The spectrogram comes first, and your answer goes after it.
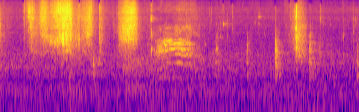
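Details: Domestic cats at a home cat sanctuary during feeding time, five cats named Winchester, Prancer, Latte, Cookie and Tiger Lily; a short harmonic meow near the middle, amid rustling, clattering food preparation and brief human talk.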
